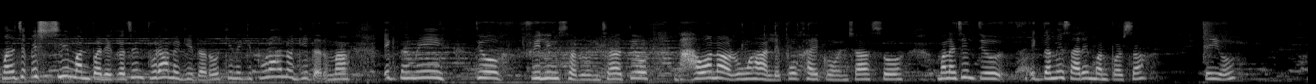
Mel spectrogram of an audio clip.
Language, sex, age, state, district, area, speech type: Nepali, female, 18-30, West Bengal, Alipurduar, rural, spontaneous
